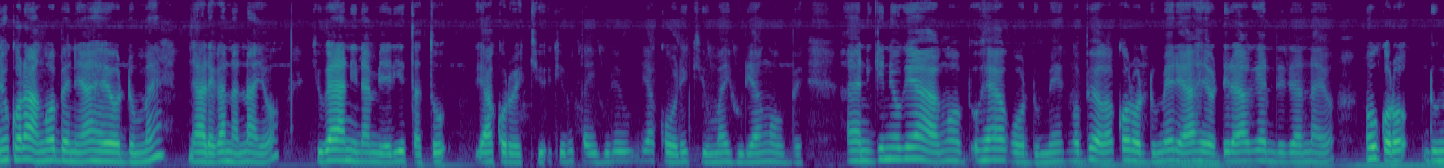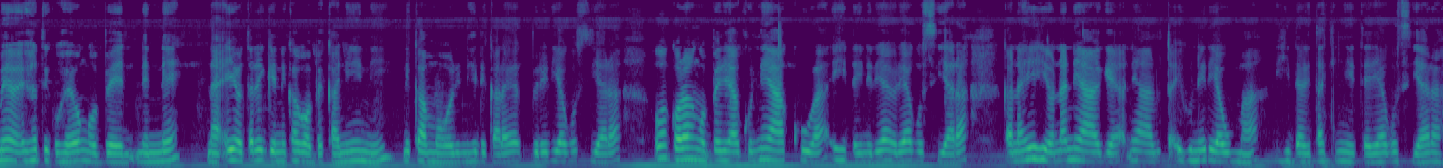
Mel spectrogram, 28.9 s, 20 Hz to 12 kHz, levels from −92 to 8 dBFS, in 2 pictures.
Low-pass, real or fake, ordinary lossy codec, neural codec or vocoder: none; real; none; none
